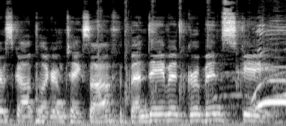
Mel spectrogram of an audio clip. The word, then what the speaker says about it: BenDavid: It's actually BenDavid, so you're failing so bad. It's BenDavid. BenDavid. It's one word. BenDavid. Stop it. Wrong number of syllables.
